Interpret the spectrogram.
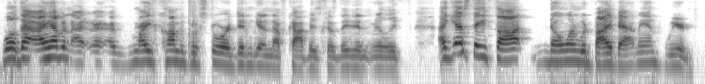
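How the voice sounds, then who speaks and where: Man on a podcast, casual rambling talk, slightly high voice, dry sound. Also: a little fast, no room sound. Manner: swears casually, relaxed rambling. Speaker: podcast co-host. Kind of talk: casual chat.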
